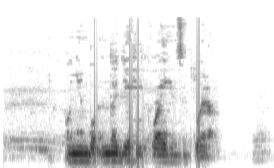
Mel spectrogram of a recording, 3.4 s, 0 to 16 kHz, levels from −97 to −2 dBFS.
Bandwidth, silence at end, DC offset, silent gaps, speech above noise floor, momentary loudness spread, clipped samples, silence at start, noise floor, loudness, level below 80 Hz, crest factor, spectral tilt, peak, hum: 11.5 kHz; 0.8 s; under 0.1%; none; 43 dB; 14 LU; under 0.1%; 0.8 s; -72 dBFS; -30 LUFS; -70 dBFS; 16 dB; -7.5 dB/octave; -16 dBFS; none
